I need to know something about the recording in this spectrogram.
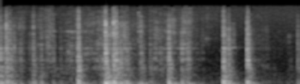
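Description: Metal Beyblade spinning tops clicking and clacking as a hand picks them up and sets them down on a plastic stadium floor: a handful of short, sharp taps.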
